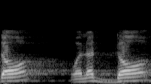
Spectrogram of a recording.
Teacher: أما لو ضغطت للأمام دا ولا دا، هذه إيش؟ دال مفخمة وليس ضادا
